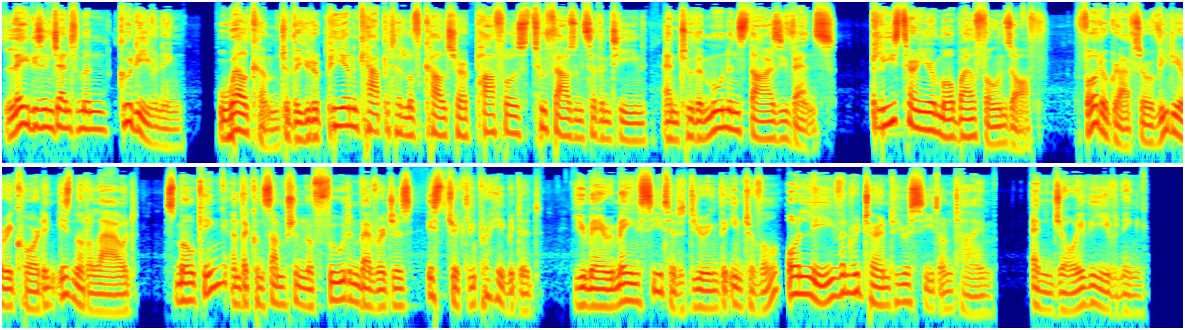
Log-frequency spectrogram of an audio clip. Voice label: English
